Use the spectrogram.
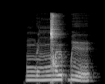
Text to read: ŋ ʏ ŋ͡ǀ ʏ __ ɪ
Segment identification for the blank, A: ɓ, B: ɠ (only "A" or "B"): A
